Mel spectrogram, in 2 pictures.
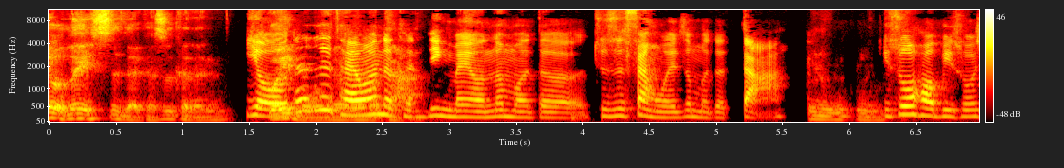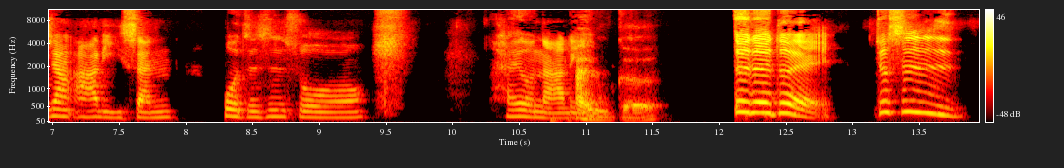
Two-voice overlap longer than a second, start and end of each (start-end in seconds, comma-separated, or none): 1.5-2.9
